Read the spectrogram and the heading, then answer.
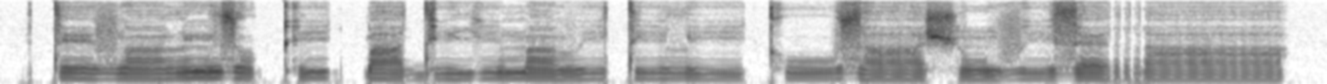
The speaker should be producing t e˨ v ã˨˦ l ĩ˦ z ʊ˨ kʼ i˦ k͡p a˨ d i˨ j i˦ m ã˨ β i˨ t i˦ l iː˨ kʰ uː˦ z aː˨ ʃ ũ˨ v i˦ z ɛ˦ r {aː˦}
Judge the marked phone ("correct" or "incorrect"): correct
